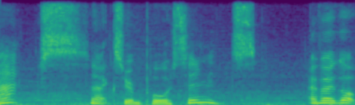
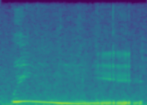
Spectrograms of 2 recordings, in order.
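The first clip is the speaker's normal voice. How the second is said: whee; 9 semitones higher than usual. Real, not acted. Sliding down in game.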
